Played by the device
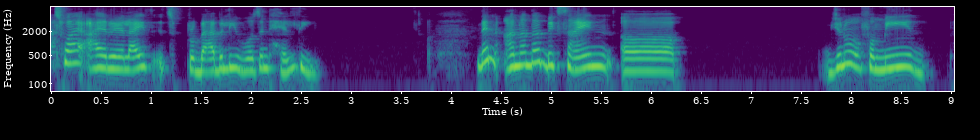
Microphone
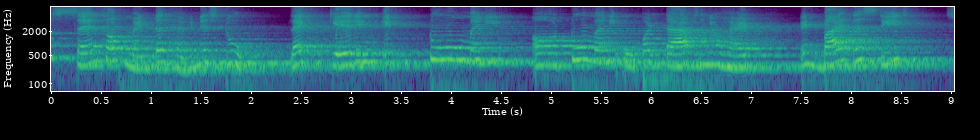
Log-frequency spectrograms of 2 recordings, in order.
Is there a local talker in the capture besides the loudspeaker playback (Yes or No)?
Yes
